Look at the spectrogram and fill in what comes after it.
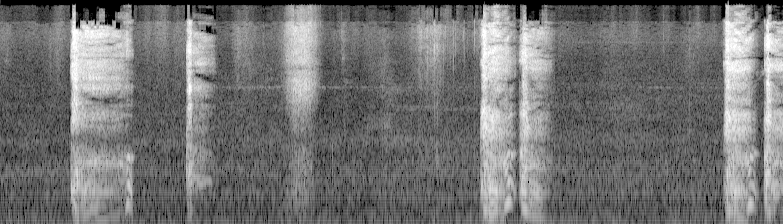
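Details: Sick young woman woke up with a cold and had a violent coughing fit in the middle of class; several harsh, forceful dry coughs in quick bursts, some in pairs, with quiet room noise between: cough.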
